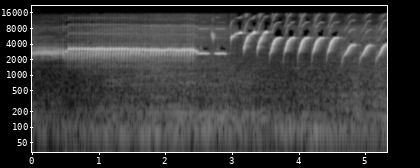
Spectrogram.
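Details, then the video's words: Spanish Timbrado canary singing: a steady buzzy trill held for about two seconds, a brief break, then a run of downward-sweeping whistled notes repeated about four times a second. "Melodies canary bird song | Spanish timbrado singing"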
